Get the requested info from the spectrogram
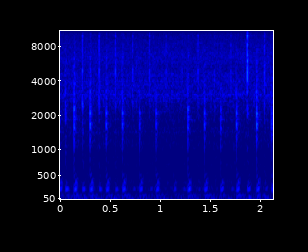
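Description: NK87 Entry Edition mechanical keyboard with lubed and filmed Holy Panda tactile switches and a foam-modded case, typed on fast with both hands: a steady run of about eight to ten keystrokes a second, each a low, thocky clack.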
